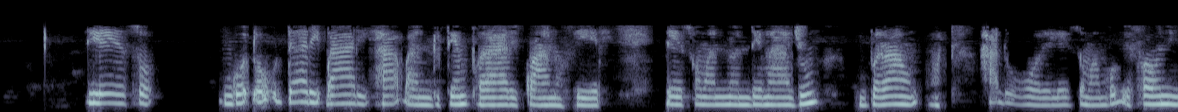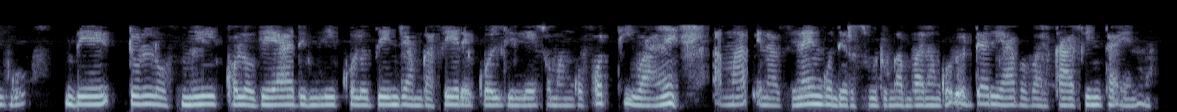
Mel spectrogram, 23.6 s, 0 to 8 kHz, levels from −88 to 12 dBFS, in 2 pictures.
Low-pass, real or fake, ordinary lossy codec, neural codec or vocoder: 7.2 kHz; real; AAC, 16 kbps; none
